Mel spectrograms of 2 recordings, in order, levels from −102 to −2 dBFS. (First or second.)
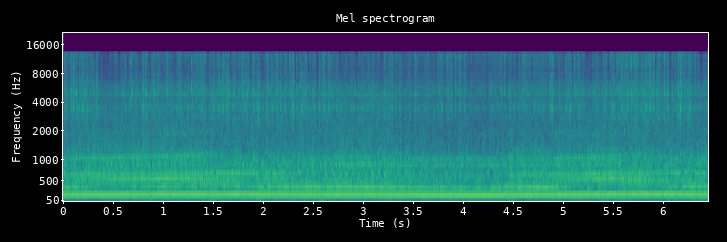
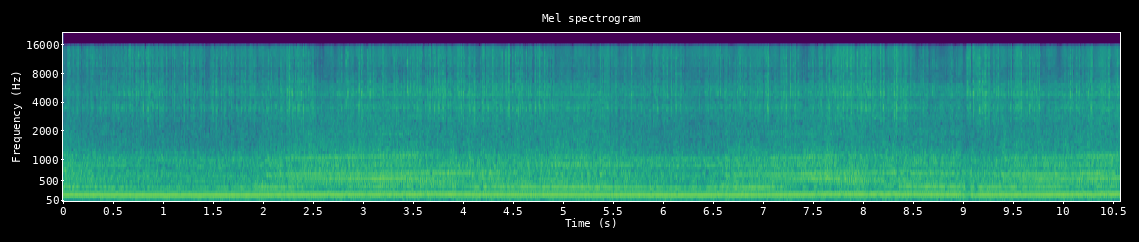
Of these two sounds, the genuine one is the first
